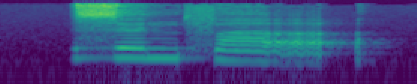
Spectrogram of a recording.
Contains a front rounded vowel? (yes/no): no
